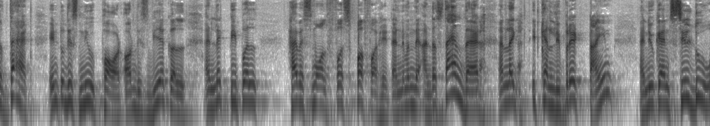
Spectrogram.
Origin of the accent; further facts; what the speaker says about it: India; moved away as an adult; now in United States; I'm here for the last 15 years in the US. I was born in India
